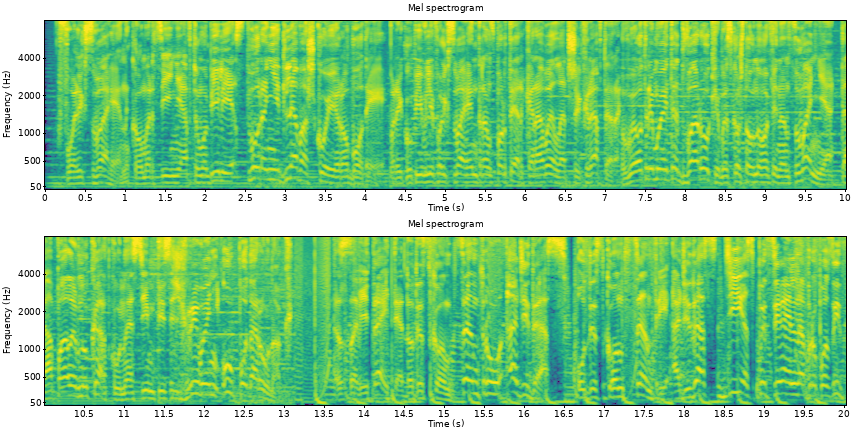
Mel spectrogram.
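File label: Ukrainian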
